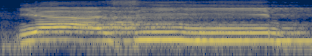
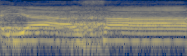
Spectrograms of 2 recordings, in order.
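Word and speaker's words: يس: harus tahu nama hurufnya Yasin tidak dibaca Yasa gitu kan iya harus tahu nama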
